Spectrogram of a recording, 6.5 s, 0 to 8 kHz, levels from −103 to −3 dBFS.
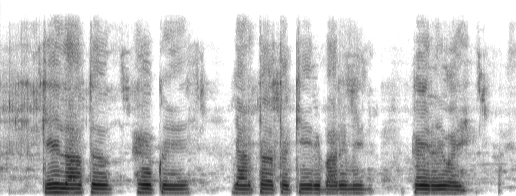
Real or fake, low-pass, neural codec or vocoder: fake; 7.2 kHz; codec, 44.1 kHz, 7.8 kbps, Pupu-Codec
